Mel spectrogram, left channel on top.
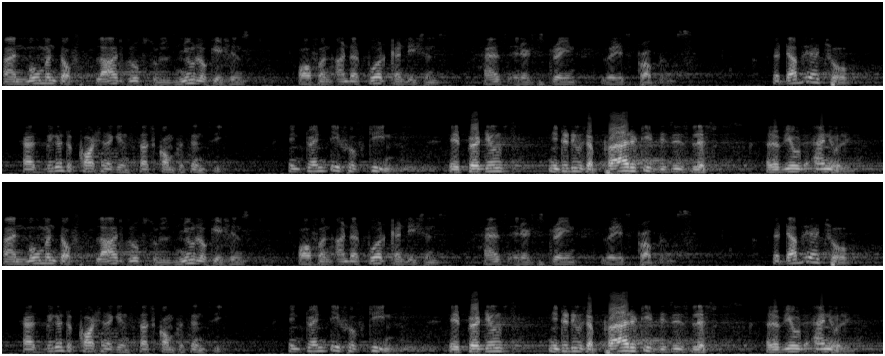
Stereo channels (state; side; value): identical; both; correlation 1.00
